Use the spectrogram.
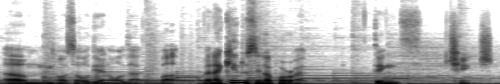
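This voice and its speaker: A man's voice: low voice, animated, moderate pace, creaky, over music. A man from Pakistan hosting a casual podcast chat, joking and laughing often as he talks in loose, run-on sentences. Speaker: podcast host.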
